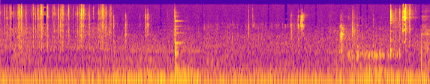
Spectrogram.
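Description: Scattered light metallic clicks and clinks of a hand wrench and socket working on a new brake caliper while its two bracket bolts are removed, with a few sharper clinks in the second half.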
